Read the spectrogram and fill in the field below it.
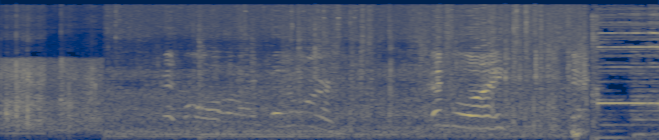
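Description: Small scooter wheels roll and rattle over a paved path.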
